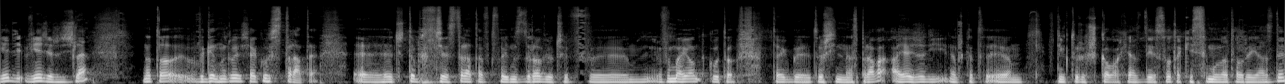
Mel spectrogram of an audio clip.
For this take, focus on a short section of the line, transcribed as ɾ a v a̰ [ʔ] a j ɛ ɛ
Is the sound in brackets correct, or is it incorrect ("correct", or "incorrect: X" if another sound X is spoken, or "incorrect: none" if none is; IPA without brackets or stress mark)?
correct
